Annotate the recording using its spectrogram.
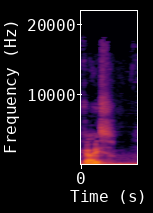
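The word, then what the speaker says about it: Guice: So that's Butch Geis, G-U-I-C-E. I think I'd never know how to pronounce that guy's last name. I'll go with Geis.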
